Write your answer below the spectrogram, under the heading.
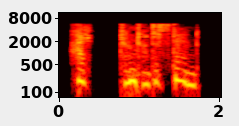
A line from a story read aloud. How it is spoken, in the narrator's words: she whispered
